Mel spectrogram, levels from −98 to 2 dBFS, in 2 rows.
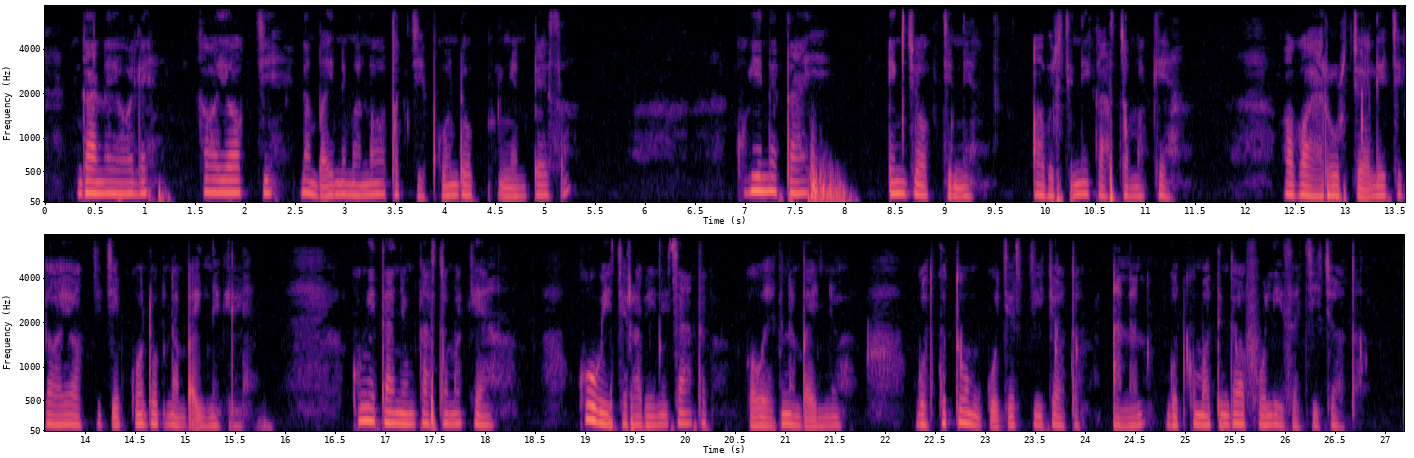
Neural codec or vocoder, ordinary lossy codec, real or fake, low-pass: none; Opus, 64 kbps; real; 7.2 kHz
